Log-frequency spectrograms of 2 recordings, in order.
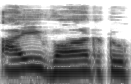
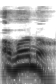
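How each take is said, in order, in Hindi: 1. हर शब्द पूरा और अलग-अलग बोला जाता है। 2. शब्द मिलकर एक छोटा शब्द बन जाते हैं।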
